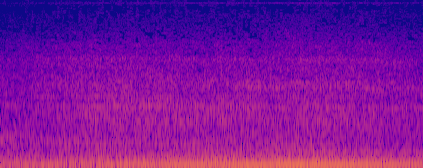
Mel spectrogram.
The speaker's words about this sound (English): Trucks pass by every minute, loaded with iron ore.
